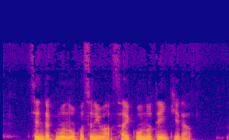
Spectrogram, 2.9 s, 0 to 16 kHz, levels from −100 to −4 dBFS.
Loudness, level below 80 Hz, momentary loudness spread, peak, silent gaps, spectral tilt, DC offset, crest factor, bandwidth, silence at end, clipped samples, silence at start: -26 LUFS; -56 dBFS; 9 LU; -10 dBFS; none; -8.5 dB/octave; under 0.1%; 16 dB; 11.5 kHz; 0.5 s; under 0.1%; 0.4 s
